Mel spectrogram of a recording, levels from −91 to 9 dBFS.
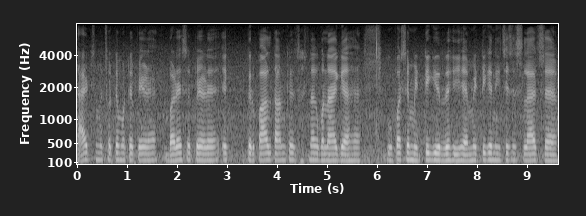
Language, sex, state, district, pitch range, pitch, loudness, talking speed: Hindi, male, Uttar Pradesh, Etah, 135-145 Hz, 140 Hz, -18 LUFS, 175 wpm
